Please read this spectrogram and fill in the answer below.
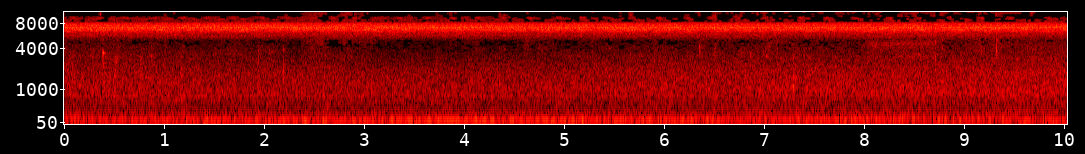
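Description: Steady, high-pitched chorus of insects, such as crickets, over a low background rumble.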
